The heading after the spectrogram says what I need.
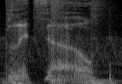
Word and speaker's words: Blitzo: Uh-huh, sure, Blitzo. The O is silent now, bitch.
